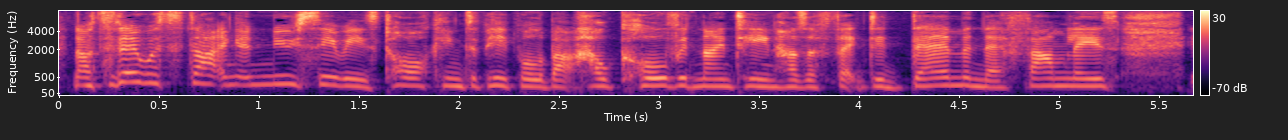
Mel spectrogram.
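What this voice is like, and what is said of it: Regional accent. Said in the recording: “Presenter Helen Skelton with a lovely regional accent.”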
